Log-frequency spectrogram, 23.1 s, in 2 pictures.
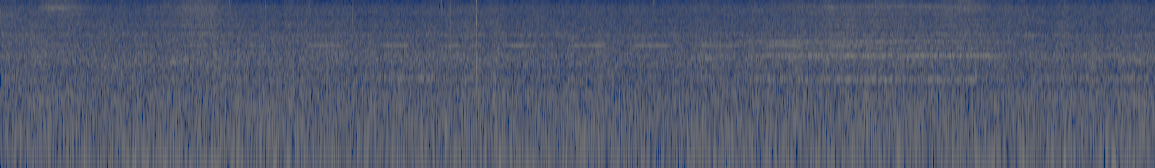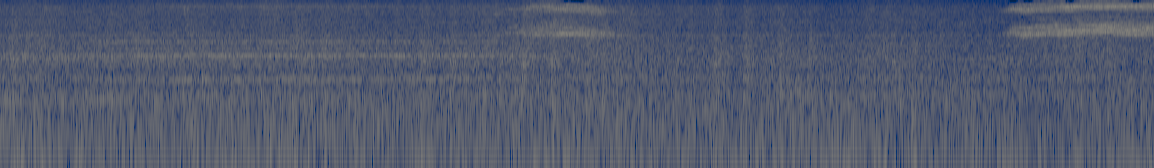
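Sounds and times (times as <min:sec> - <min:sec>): train wheels rumbling on rails: 0:00.0 - 0:23.0
steel wheel squeal: 0:21.6 - 0:23.0.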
